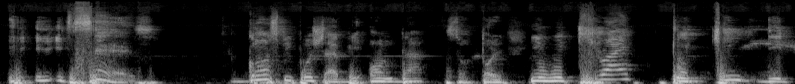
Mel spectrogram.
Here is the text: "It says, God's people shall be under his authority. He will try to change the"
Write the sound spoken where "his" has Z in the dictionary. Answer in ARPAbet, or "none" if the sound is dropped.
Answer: S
